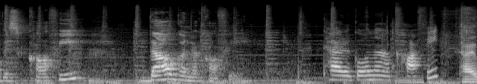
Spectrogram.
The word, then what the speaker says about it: dalgona: found out that he actually called this coffee dalgona coffee Tarragona of coffee ty gonna coffee I'm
